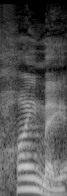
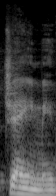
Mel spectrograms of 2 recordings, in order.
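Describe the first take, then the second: First: The name is said the Spanish way. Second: The name is said the English way. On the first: The speaker calls it right. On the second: The speaker calls it wrong.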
